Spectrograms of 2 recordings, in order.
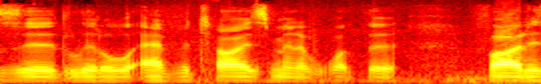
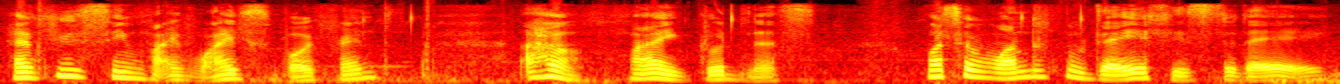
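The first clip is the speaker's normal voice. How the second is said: high sing-song elf; 5 semitones higher than usual. Retold or imitated. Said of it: "Oh, the elf voices".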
